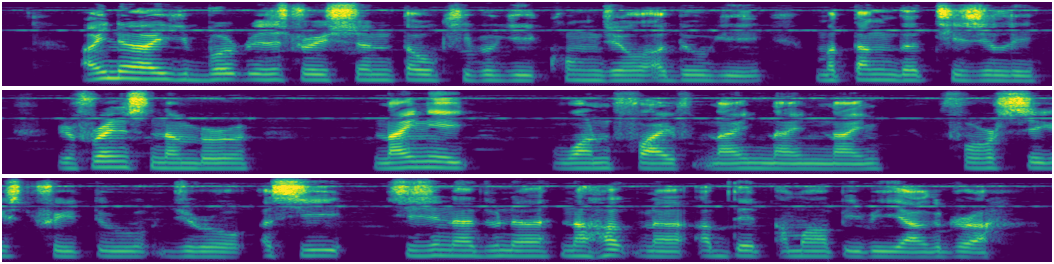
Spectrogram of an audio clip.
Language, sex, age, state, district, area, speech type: Manipuri, male, 18-30, Manipur, Senapati, urban, read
